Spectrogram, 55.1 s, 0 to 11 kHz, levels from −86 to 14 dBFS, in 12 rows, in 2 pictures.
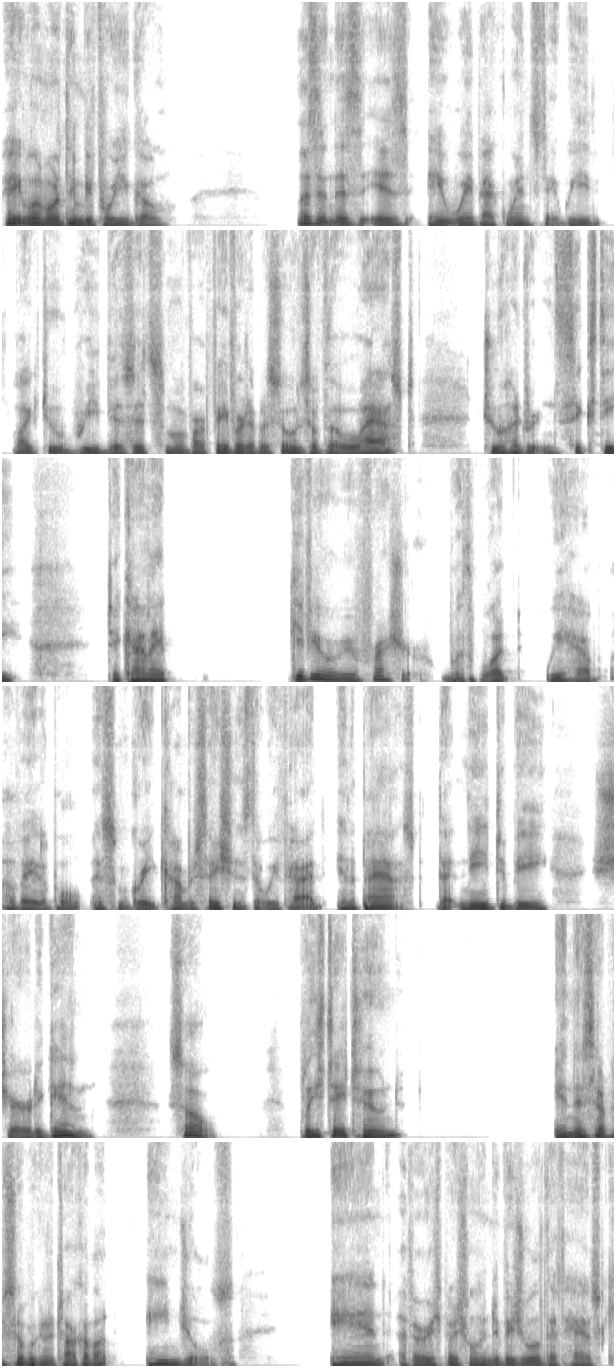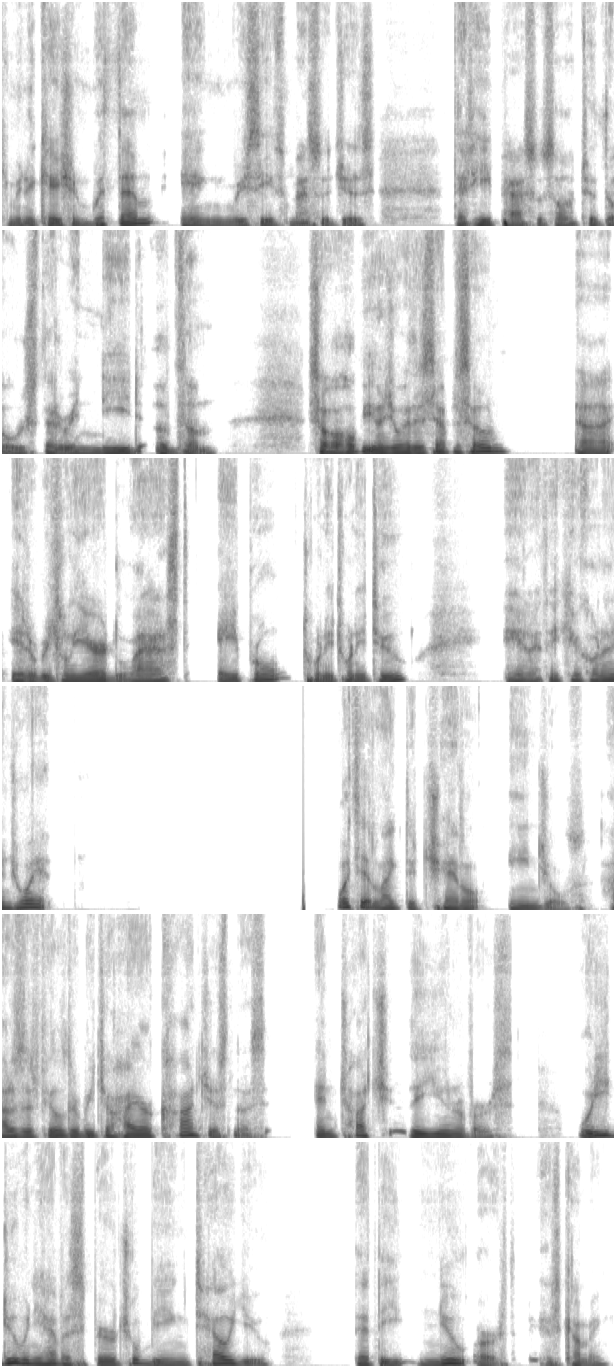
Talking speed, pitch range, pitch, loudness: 165 wpm, 100-130 Hz, 110 Hz, -19 LUFS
